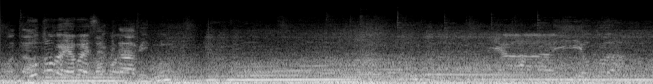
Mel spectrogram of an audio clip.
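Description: A 650-horsepower Toyota Supra JZA80 with a 2JZ engine and a TO4Z full-turbine kit revs hard from inside the cabin. A loud, steady engine roar rises and falls through gears while people talk over it.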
